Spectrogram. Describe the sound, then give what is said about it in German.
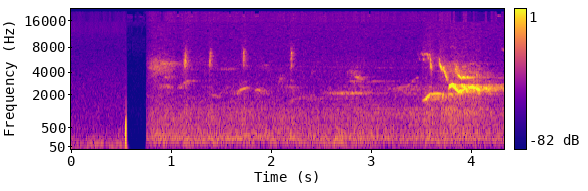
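Birds sing outdoors in the morning in a series of short, high chirps and whistles over a soft ambient hush, rising to a louder, more continuous burst of song near the end. No voices. “Kennt ihr das, wenn ihr morgens aufwacht und euch die Vögel wecken?”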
